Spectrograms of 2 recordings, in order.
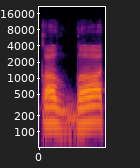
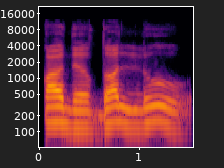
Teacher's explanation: Ya idhar sifatnya ditunaikan masing-masing ya. Berarti kolkolahnya dal dimunculkan dulu ya. Syiddahnya munculkan dulu ya. Setelah sifat dal tertunaikan semua baru ke huruf dod ya. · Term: izhar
